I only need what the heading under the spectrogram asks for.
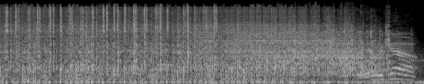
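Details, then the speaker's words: Craftsman GT5000 riding mower, 22 HP Briggs & Stratton ELS 725 V-twin, after carburetor cleaning for a no-start: fast, sharp, even firing that settles; the earlier surging stopped by itself. Normal running. "The surging stopped by itself, guys. How about that? Yeah, the surging actually stopped by itself."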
